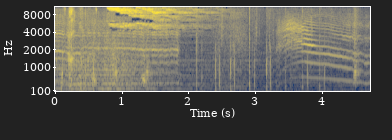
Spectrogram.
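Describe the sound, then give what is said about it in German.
Cat meowing in a video game: a few high, loud meows with clear harmonics. Sharp, repeated clicks are scattered among the cries. “zu viel die Katze hier im Ohr. Das ist ein blöder Bug.”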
